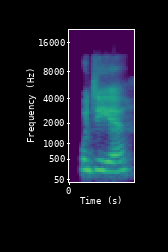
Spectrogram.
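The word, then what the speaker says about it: Wajiha: Wajea or Wajeha? Wajia, that's correct.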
